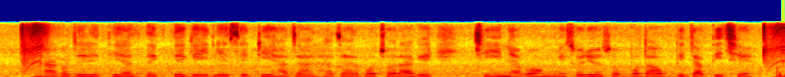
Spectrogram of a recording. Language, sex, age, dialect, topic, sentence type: Bengali, female, 18-24, Western, agriculture, statement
